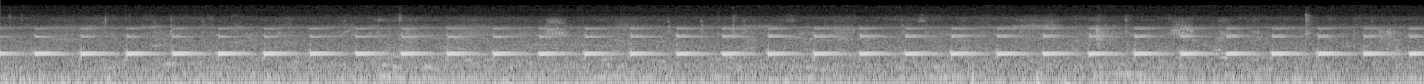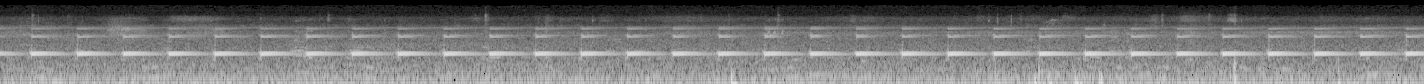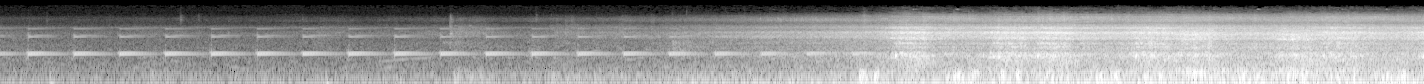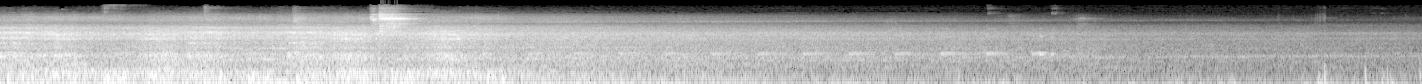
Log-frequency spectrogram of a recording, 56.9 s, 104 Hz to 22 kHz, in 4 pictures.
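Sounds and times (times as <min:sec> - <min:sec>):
railroad crossing bell ringing: 0:00.0 - 0:54.0
train passing: 0:00.0 - 0:56.9
train wheel squeal: 0:32.9 - 0:56.6.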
